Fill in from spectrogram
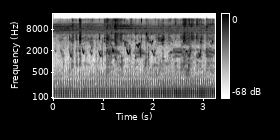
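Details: Several grey francolin (teetar) chicks, around ten days old, peep rapidly while being fed. The short, high chirps come about four per second over a loud steady low hum.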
